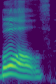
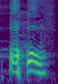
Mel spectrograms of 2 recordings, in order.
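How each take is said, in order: First: Lightly imitating an Italian American accent. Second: Hint of an Italian American accent. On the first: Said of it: "with an Italian-American accent". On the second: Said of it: "it's the way he says balls".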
